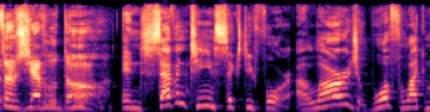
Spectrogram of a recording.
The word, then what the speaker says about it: Gévaudan: I had to look up how this was pronounced because I would have pronounced it like Gévaudan. I would have pronounced it stupidly.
